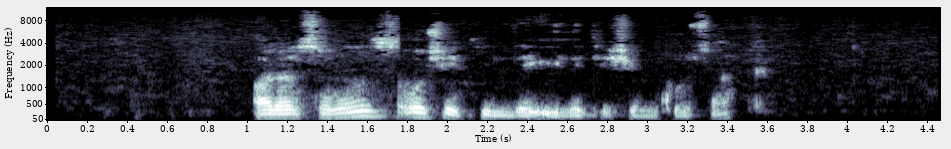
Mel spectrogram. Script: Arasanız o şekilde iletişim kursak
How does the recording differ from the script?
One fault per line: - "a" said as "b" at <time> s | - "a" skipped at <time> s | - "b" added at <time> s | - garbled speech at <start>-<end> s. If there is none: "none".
none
